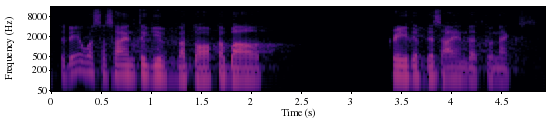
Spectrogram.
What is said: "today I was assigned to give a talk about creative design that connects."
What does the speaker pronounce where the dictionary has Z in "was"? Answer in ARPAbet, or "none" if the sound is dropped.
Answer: S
